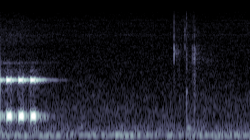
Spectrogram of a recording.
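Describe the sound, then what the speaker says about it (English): A phone gives three quick electronic beeps at the start, close and clear, followed by faint hum and a brief soft click. "my phone just rang"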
